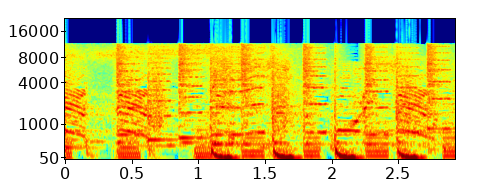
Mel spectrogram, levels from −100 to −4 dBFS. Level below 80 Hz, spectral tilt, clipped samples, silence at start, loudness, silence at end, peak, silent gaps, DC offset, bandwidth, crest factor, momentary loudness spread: -14 dBFS; -2.5 dB/octave; 0.3%; 0 s; -9 LUFS; 0 s; 0 dBFS; none; under 0.1%; 12.5 kHz; 10 dB; 2 LU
